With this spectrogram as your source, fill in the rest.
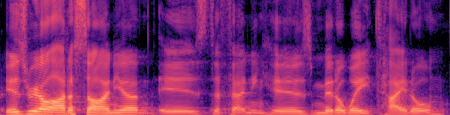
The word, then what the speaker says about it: Adesanya: exactly autosomia that's right yeah that's right israel otasanya is defending his middleweight title against robert whittaker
